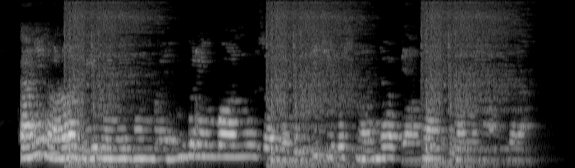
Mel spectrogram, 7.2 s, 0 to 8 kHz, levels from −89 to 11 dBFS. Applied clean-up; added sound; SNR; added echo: classical method WPE with log-MMSE.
